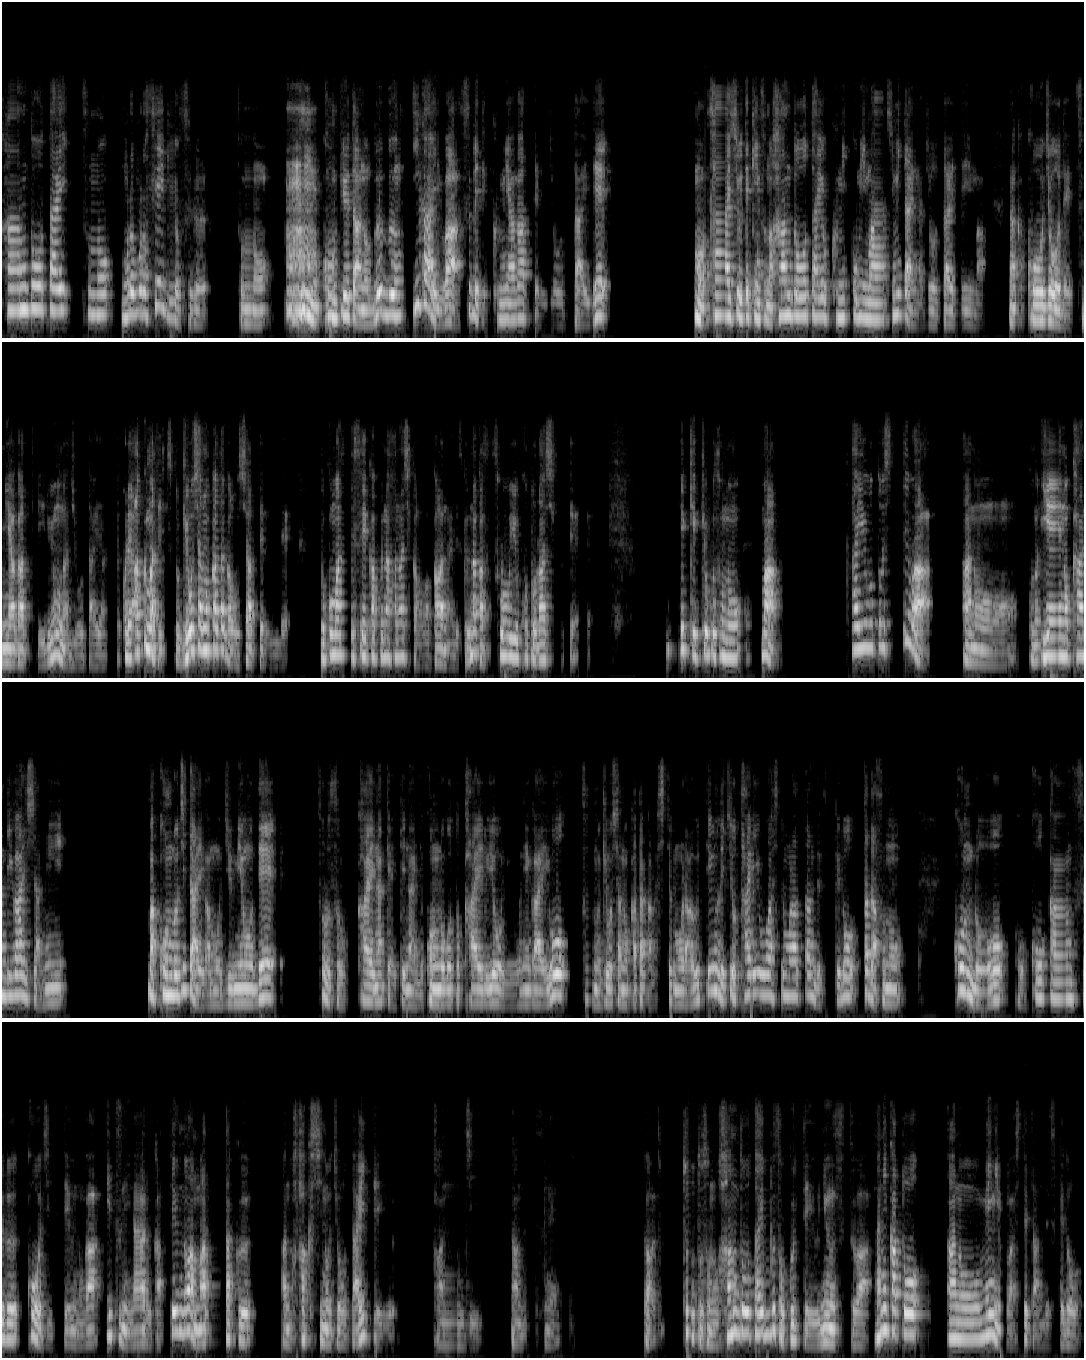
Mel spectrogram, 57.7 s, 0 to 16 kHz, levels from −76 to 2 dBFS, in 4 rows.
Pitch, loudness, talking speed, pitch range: 170 Hz, -20 LUFS, 355 characters per minute, 130-205 Hz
